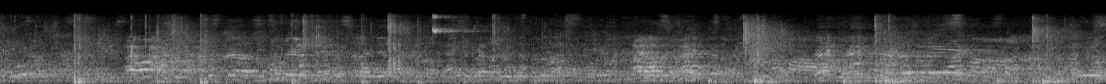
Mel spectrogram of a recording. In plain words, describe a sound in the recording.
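Young men call out and talk in a large echoing hall.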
